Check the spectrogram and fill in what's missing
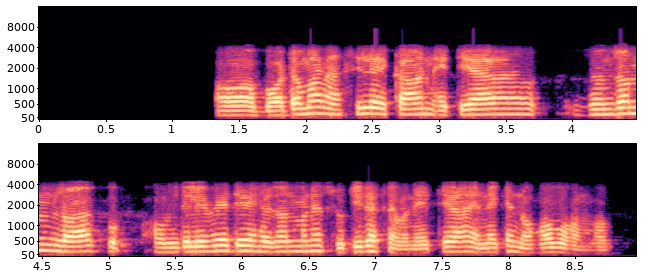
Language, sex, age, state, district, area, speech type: Assamese, male, 18-30, Assam, Morigaon, rural, conversation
